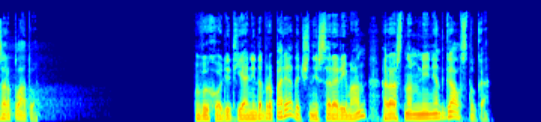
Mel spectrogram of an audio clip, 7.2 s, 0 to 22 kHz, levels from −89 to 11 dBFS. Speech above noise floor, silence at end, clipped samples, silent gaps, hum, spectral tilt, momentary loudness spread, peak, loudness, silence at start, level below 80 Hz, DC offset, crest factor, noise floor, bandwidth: 54 dB; 0.7 s; under 0.1%; 1.53-2.59 s; none; -6 dB/octave; 11 LU; -4 dBFS; -20 LUFS; 0 s; -36 dBFS; under 0.1%; 18 dB; -73 dBFS; 15.5 kHz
